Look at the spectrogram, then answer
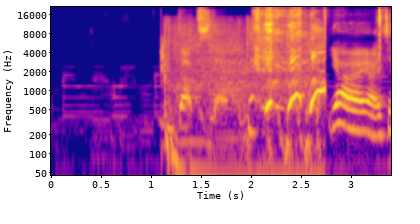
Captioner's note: laughs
